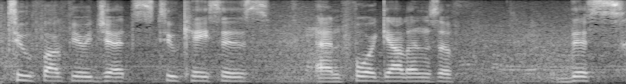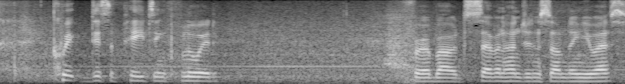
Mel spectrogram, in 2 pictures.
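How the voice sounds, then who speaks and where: Over noticeable background noise, a man speaks very slowly in a monotone, flat intonation, with long, frequent pauses. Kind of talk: casual vlog chat. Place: hall. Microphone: phone near.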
